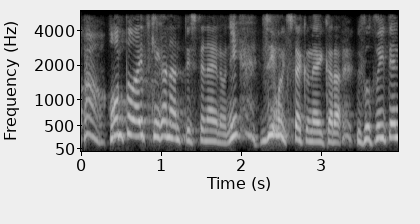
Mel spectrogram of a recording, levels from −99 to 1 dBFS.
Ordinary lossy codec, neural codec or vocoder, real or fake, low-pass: none; codec, 16 kHz, 4 kbps, X-Codec, HuBERT features, trained on balanced general audio; fake; 5.4 kHz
